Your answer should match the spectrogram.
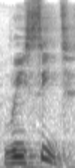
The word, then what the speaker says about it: receipt: A businessman is collecting receipt，这个字的发音要特别注意一下，receipt 的这个 p 是不发音的哈，所以呢你要这样发音，你听到的时候才会是正确的 receipt。OK，好，所以呢这边刚刚讲到 stadium 哈，这个是运动场、体育场。OK，所以这边如果这一题比较难的话呢，你可以再多听个几次。我是季安老师，我们下堂课见，拜拜。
